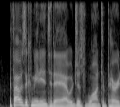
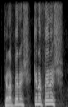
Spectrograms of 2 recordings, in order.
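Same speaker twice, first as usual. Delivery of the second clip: higher pitch, climbing on the repeat; whiny Perot; 9 semitones higher, faster than usual. Retold or imitated. Streamer repeats Perot's debate line, high and whiny. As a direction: whine like a Texan interrupted. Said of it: "Yes, whiny".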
